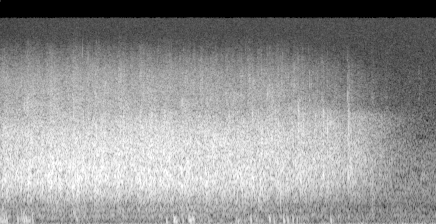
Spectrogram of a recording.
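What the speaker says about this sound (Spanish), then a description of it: "Y este aplauso es para Él." A church congregation breaks into full, steady applause that holds strongly before tapering off and thinning into a few last claps.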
